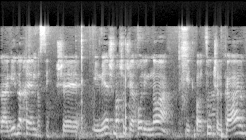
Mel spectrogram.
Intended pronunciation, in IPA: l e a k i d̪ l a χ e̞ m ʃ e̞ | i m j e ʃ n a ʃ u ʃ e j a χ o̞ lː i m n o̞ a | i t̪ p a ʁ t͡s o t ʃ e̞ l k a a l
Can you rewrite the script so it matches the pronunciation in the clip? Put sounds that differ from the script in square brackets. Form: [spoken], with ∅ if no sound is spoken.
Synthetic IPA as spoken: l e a [ɡ] i d̪ l a χ e̞ m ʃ e̞ | i m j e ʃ [m] a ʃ u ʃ e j a χ o̞ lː i m n o̞ a | i t̪ p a ʁ t͡s [u] t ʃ e̞ l k a a l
